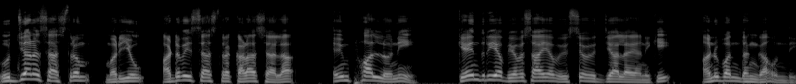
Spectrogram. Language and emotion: Telugu, neutral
